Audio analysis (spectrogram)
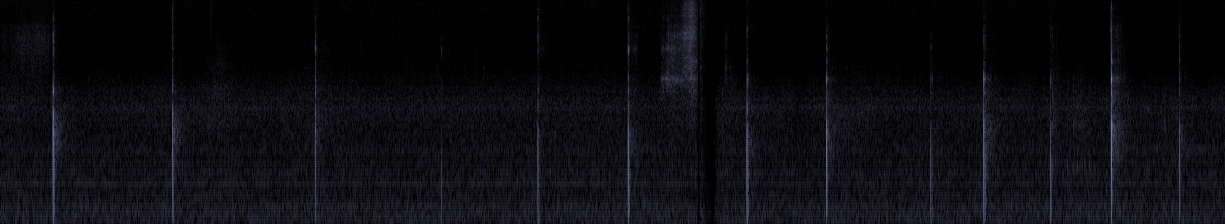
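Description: Two wooden candle tops (lids) are tapped together in about a dozen separate, short, dry clicks spaced roughly a second apart. Each tap dies away almost instantly, over a steady low background hiss.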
